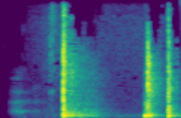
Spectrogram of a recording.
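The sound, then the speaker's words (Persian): A hammer dropped from a few inches onto a smartphone in a durability test gives three sharp knocks with a brief hard ring: one impact, a pause of about half a second, then two quick hits in succession; the drops leave no effect on the phone. “خیلی عالی این یک چکش یک و دو هیچ اثری نداشت”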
